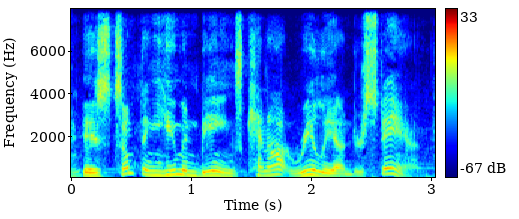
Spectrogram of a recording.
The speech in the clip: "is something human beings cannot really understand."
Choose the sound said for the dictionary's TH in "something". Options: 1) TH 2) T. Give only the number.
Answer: 1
